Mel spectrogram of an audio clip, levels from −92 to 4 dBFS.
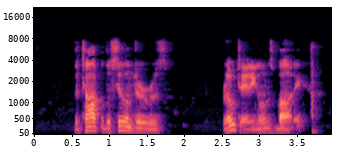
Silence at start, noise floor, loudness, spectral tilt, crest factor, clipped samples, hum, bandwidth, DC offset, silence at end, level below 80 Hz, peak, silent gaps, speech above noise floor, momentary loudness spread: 0.55 s; -75 dBFS; -23 LUFS; -4 dB/octave; 20 dB; under 0.1%; none; 8.4 kHz; under 0.1%; 0.2 s; -64 dBFS; -4 dBFS; none; 52 dB; 16 LU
